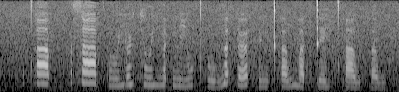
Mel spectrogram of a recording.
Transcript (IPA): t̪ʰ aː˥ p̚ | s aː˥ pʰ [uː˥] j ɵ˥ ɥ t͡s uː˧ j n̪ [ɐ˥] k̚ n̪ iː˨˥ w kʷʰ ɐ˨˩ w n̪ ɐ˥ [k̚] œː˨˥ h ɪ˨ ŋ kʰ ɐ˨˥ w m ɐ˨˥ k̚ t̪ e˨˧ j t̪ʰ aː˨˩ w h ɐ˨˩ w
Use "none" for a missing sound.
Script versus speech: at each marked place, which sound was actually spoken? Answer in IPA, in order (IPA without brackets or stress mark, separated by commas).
uː˨˧, ɐ˧, t̚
